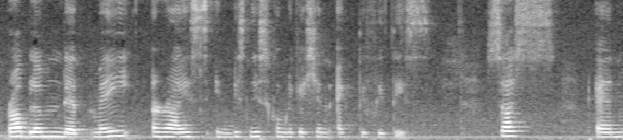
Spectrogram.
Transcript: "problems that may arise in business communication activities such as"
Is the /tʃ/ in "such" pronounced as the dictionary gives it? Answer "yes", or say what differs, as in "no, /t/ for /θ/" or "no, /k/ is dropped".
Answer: no, /s/ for /tʃ/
